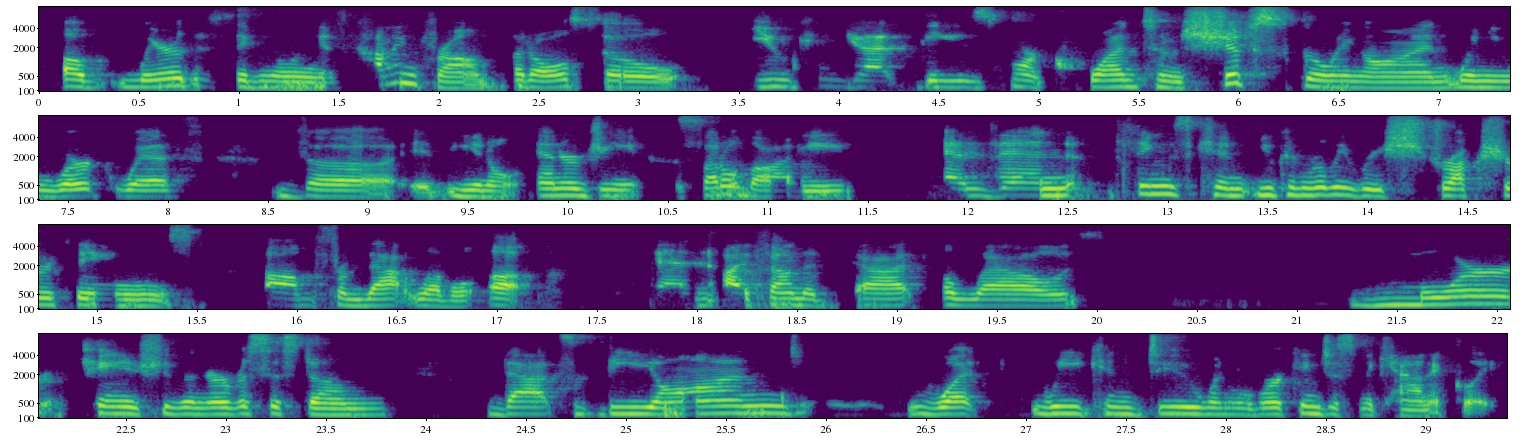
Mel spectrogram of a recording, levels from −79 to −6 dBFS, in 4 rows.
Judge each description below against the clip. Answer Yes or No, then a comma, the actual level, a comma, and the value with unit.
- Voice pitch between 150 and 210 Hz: Yes, medium, 185 Hz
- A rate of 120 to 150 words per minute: Yes, slow, 135 wpm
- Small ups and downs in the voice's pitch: Yes, narrow, 2.1 semitones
